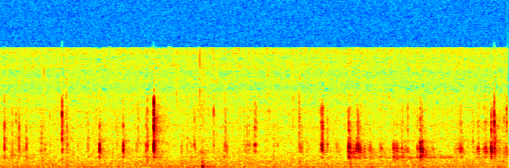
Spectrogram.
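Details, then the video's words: Izzy Riot, a pet ferret, eats from a bowl of ZuPreem kibble, FerretVite and chicken jerky indoors. Rapid, irregular crunchy clicks and bites repeat through a quiet small room. "Izzy the Ferret Chowing Down"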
